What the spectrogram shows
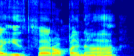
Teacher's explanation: यहाँ पे रॉ को पुर करते हुए कौफ पे कलकला करेंगे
